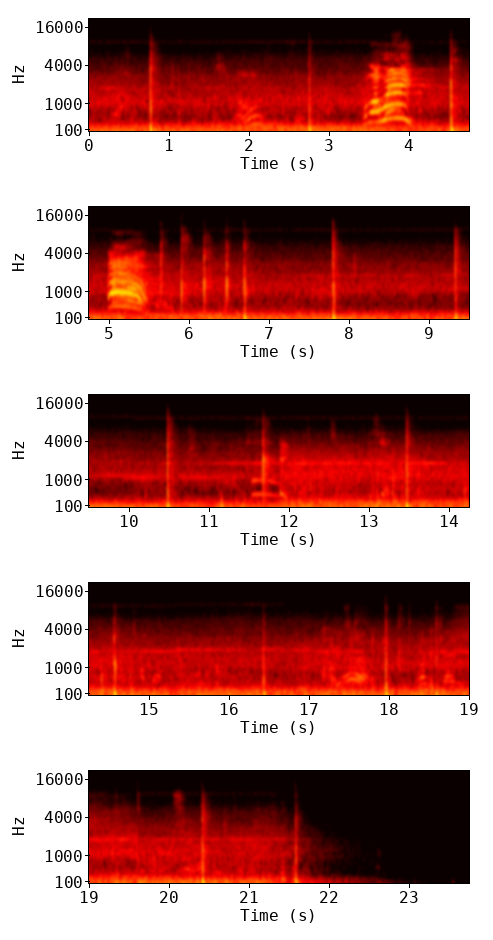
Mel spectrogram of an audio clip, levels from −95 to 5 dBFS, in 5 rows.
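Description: Between 15.33 and 17.03 s the audio suddenly runs about 5.5% fast and sits roughly 93 cents sharp, close to a semitone, then snaps back to normal. That's the signature of a drift correction step, likely clock-matching software jumping the playback rate to rebalance its buffer, while the smooth fade-out from around 21.5 s is just the intended ending.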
